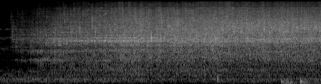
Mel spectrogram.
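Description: A one-pound New York steak sizzles in butter in a frying pan in an Alaska cabin kitchen, a steady, loud, hissing crackle that swells right after the meat goes in and holds without talk.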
